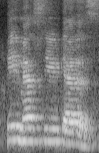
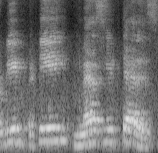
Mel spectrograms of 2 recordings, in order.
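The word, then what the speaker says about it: Tmesipteris: वो है सीलोटम, इसमें पी साइलेंट है सीलोटम, और ये है टी मैसी टेरेस, इसमें पी साइलेंट है, इसको टी मैसी टेरेस P silent है इसके अंदर।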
